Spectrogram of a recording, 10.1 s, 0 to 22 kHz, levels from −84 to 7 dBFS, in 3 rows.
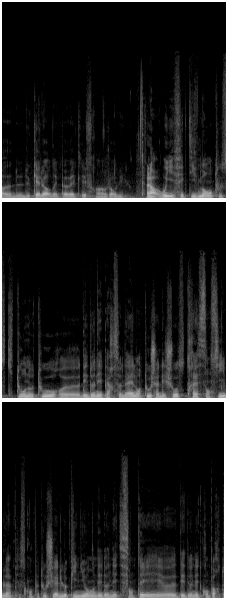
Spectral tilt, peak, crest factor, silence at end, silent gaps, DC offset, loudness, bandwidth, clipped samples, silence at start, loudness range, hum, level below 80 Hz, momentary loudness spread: -6.5 dB/octave; -4 dBFS; 22 dB; 0 s; none; under 0.1%; -28 LUFS; 16 kHz; under 0.1%; 0 s; 2 LU; none; -52 dBFS; 8 LU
